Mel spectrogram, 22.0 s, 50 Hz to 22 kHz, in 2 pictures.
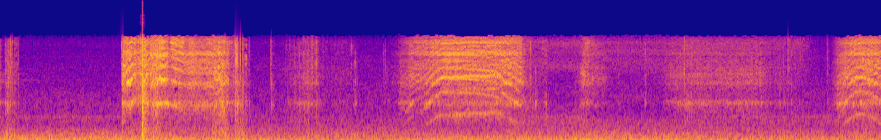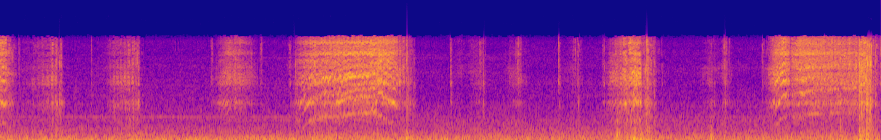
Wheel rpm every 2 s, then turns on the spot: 120, 60, 80, 80, 30, 40, 10, 80, 10, 30, 120.
6-12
